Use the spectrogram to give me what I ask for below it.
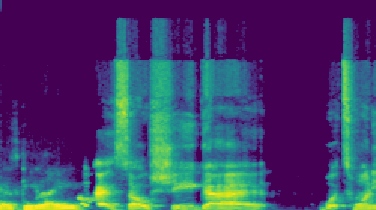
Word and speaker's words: Ghislaine: Epstein thing, and I don't know how to pronounce her name. That's the only reason I mentioned him. But it's Ghislaine. Her name is Ghislaine.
